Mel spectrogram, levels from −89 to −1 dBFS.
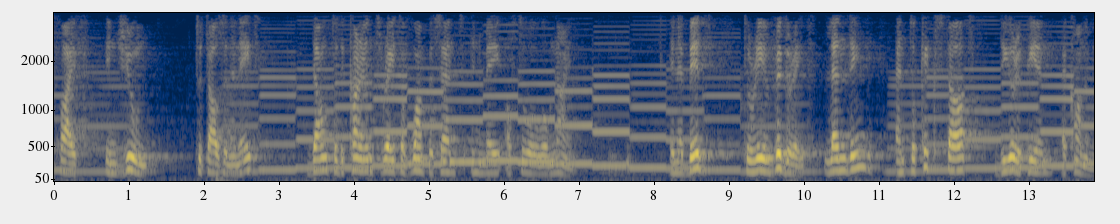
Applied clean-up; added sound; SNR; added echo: none; Wind instrument, woodwind instrument; 10 dB; reverberation time 0.2 s.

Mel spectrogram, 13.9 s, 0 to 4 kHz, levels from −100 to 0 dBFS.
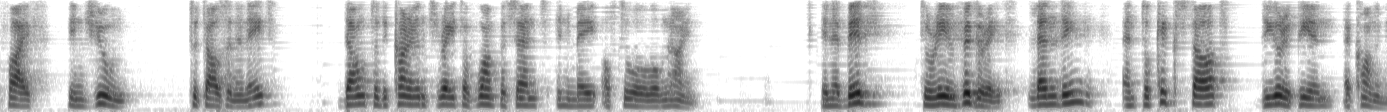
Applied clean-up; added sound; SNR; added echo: neural mask model DeepFilterNet 3.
